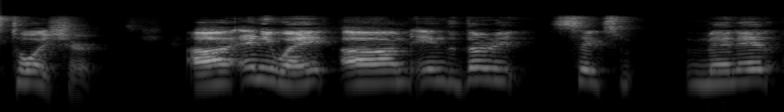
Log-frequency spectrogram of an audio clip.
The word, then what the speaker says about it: Teuscher: By the way, this is the second week in a row that the broadcaster has mispronounced Teuscher's name. For the love of God, it's not Toiker. It's Cedric Teuscher.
